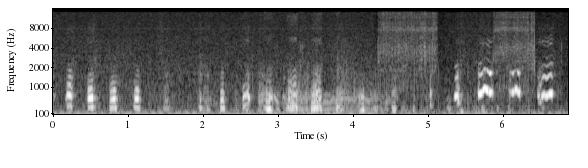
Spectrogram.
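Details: Two-week-old Golden Retriever puppies from Sadie's litter, eyes newly opened and learning to walk, give a string of short, high whimpering squeaks in quick succession, a few rising whines near the end, with soft human voices nearby.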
